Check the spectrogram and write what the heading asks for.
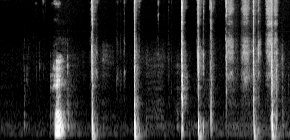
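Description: Computer keyboard keystrokes as code is typed: a handful of sharp separate key clicks, irregularly spaced and closer together near the end.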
